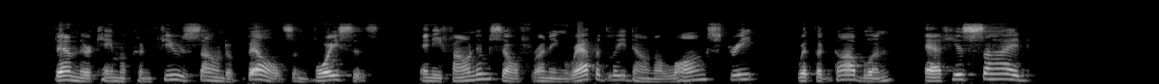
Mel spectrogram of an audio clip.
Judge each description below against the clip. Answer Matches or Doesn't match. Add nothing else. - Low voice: Doesn't match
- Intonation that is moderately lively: Doesn't match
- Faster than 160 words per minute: Doesn't match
